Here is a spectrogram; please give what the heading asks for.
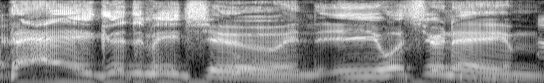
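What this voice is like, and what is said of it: Weird smoker's character voice. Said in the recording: “everyone has such fucking weird voices today ... I don't have a weird voice. I just lived through the 80s, and we smoked a lot back then.”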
